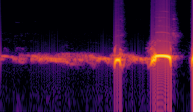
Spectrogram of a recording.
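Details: Spotted dove lure call in the Hai Hau cooing style, used to provoke wild doves: a long, low, steady humming tone, then two short, louder, mellow coo notes and the start of a third.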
